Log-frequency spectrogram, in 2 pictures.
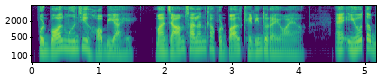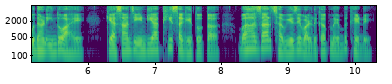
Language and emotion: Sindhi, neutral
